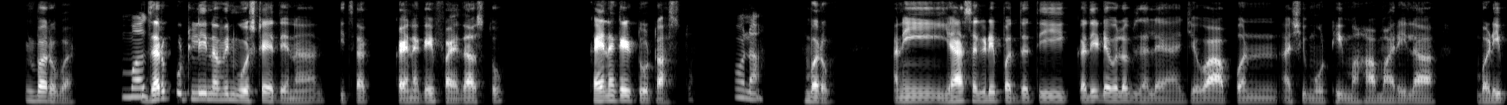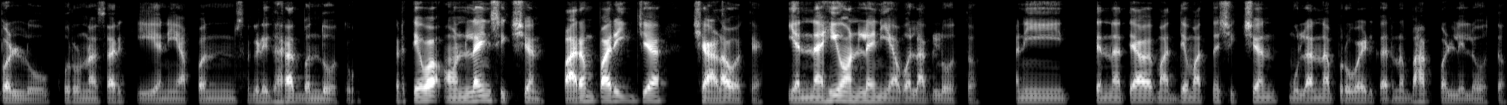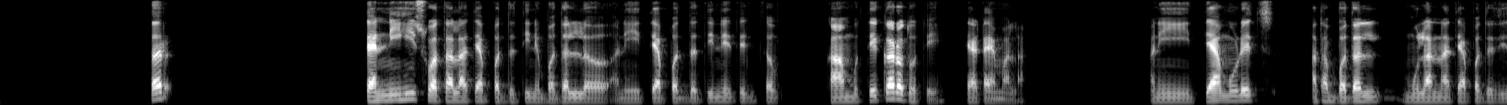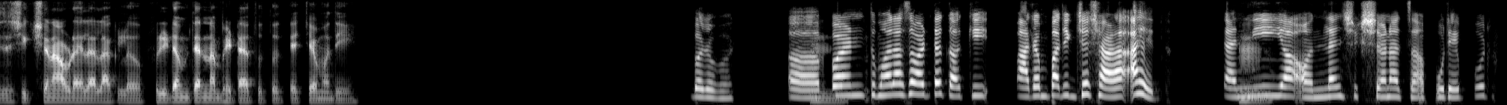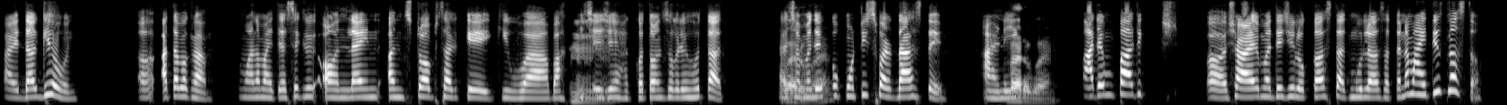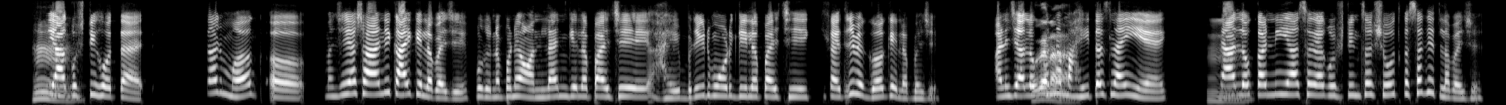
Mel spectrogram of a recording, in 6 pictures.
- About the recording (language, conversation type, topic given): Marathi, podcast, ऑनलाइन शिक्षणामुळे पारंपरिक शाळांना स्पर्धा कशी द्यावी लागेल?
- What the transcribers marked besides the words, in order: in English: "डेव्हलप"; in English: "प्रोव्हाईड"; stressed: "आहेत"; stressed: "घेऊन"; in English: "अनस्टॉपसारखे"; in English: "हॅकथॉन्स"; tapping; in English: "हायब्रिड मोड"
